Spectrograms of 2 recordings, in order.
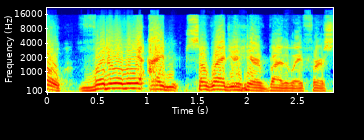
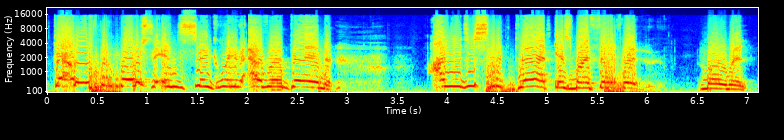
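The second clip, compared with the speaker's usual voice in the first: laughing with joy; 13 semitones higher than usual. Real, not acted. Overjoyed laughing at shared joke.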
